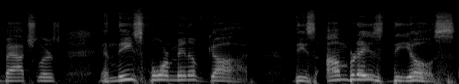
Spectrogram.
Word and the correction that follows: Hombres de Dios: Hombres de Dios.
